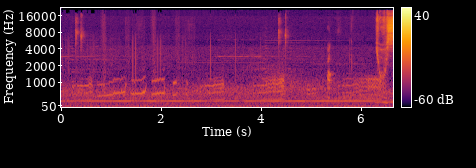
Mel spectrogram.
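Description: A chicken in the video game The Excavation of Hob's Barrow clucks in a string of soft, repeated calls over a steady low hum and ambient background, with no talk.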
